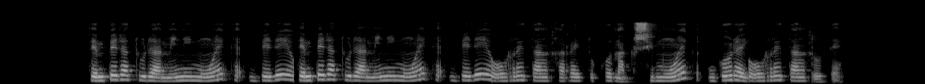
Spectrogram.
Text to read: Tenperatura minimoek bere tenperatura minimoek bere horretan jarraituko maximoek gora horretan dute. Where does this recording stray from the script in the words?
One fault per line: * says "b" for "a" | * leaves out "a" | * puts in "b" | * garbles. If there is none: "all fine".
all fine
